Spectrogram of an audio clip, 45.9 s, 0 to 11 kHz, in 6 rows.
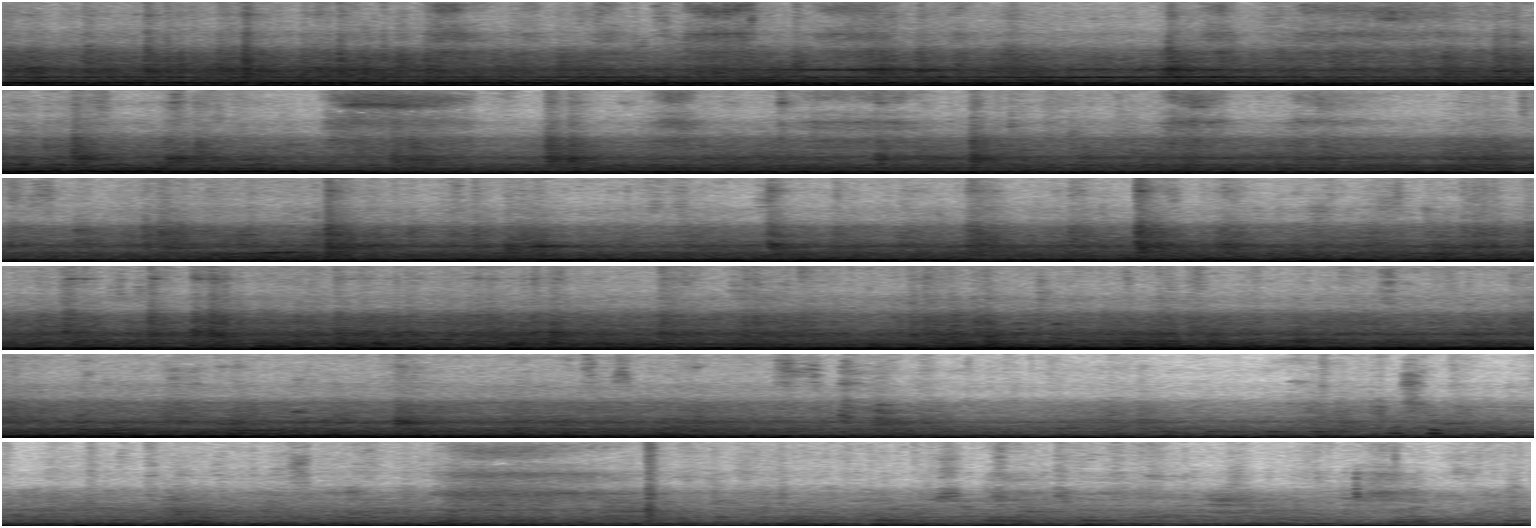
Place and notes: {"title": "Rue du Bac, Paris, France - (381) Metro ride from Rue du Bac station", "date": "2018-09-27 17:06:00", "description": "Metro ride from Rue du Bac to Concorde station.\nrecorded with Soundman OKM + Sony D100\nsound posted by Katarzyna Trzeciak", "latitude": "48.86", "longitude": "2.33", "altitude": "45", "timezone": "Europe/Paris"}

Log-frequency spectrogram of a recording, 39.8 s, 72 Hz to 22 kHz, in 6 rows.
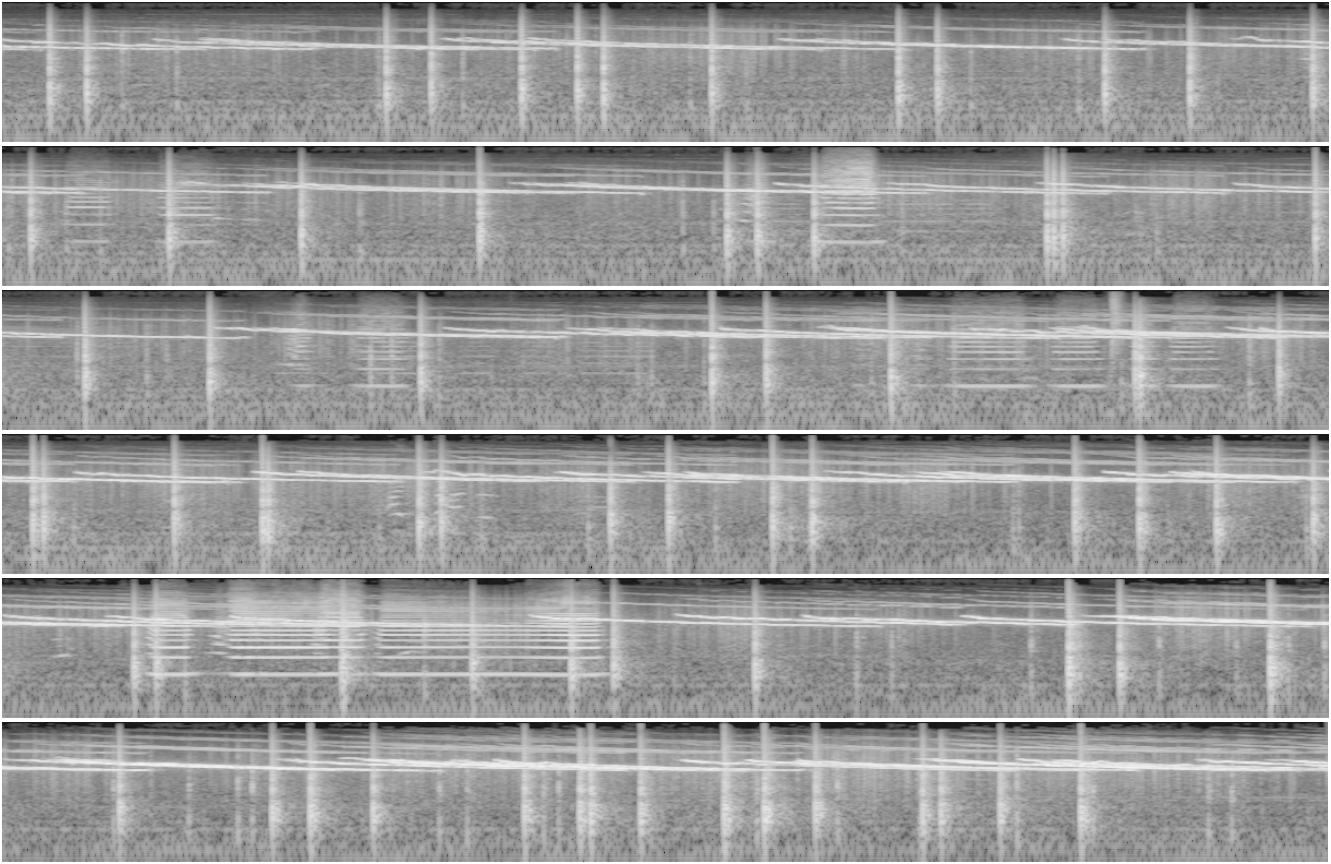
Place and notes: {"title": "The Sound, Plymouth - Fishing for Leave", "date": "2018-04-08 16:00:00", "description": "I met a fisherman called Dave who invited me out onto his boat to record a pro-Leave demonstration that he was going to be part of. A fleet of local fishing boats did a couple laps around the Sound before sitting by the waterfront for a couple of minutes to make some noise.", "latitude": "50.36", "longitude": "-4.14", "timezone": "Europe/London"}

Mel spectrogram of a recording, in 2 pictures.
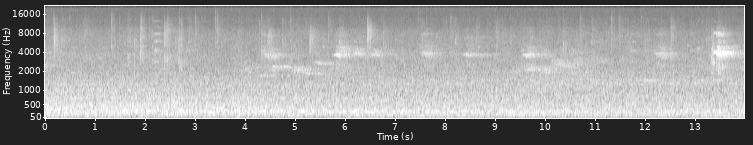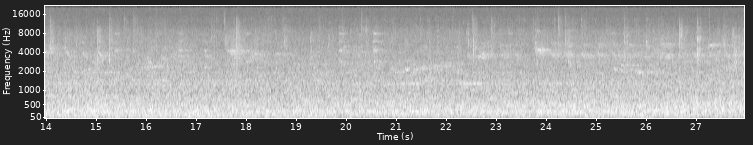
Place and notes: {"title": "Waldparkdamm, Mannheim, Deutschland - Am Rhein bei Starkregen", "date": "2022-06-08 17:53:00", "description": "Rhein, starker Regen, Binnenschiff, Halsbandsittich, Urban", "latitude": "49.47", "longitude": "8.47", "altitude": "103", "timezone": "Europe/Berlin"}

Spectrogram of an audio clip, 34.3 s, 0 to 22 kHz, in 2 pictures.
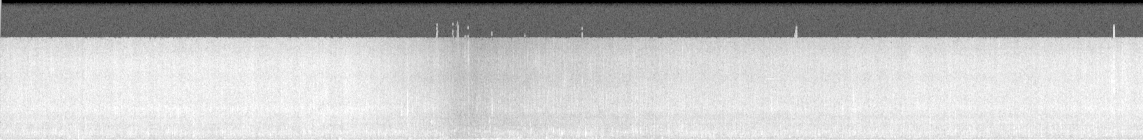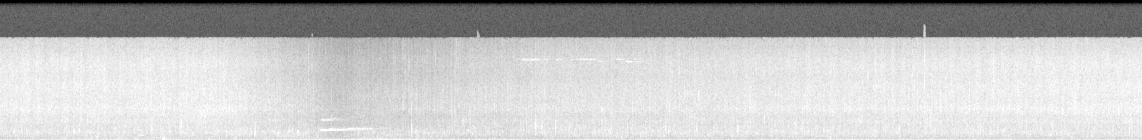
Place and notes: {"title": "plac Karola Marcinkowskiego, Gostyń, Polska - Fountain in City Park", "date": "2021-07-19 15:10:00", "description": "Ambience recording of a summer day in a city park near the fountain. Recorded with Sony PCM-D100.", "latitude": "51.88", "longitude": "17.01", "altitude": "92", "timezone": "Europe/Warsaw"}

